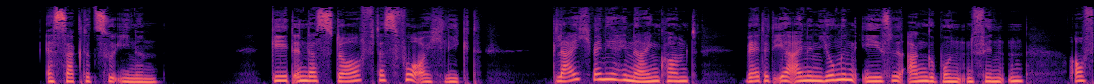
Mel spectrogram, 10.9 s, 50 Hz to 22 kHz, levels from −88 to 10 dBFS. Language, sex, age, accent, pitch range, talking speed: English, female, 40-59, German, 170-215 Hz, 130 wpm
